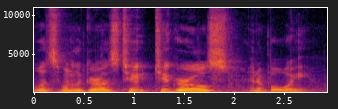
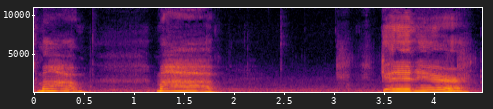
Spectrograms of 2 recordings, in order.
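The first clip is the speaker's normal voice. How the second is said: mock yell, much higher, calling mom from another room; son shouting; 10 semitones higher, much slower than usual. Son in the joke yelling for his mother, hammed-up panicked shout. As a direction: holler for mom like a panicked boy. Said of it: "he shouts".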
